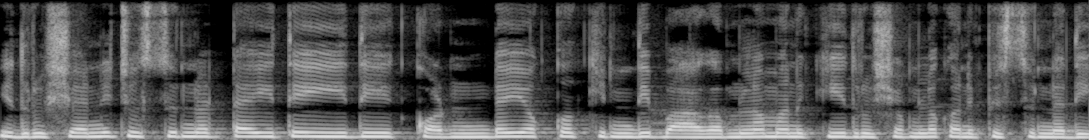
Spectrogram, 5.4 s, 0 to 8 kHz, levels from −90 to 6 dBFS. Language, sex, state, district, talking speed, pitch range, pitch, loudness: Telugu, female, Andhra Pradesh, Krishna, 145 wpm, 205-225 Hz, 215 Hz, -12 LUFS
